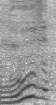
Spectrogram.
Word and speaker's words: Mouv: Alors il faudrait plutôt prononcer le move, mais pas le mauve, mais c'est ça, c'est la raison.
